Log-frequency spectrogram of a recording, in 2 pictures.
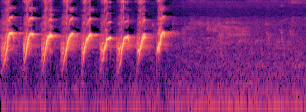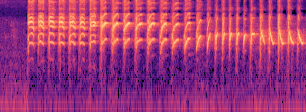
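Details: Vigorous song of a greater green leafbird: a run of rising swept notes, a short quiet gap, then a fast train of high layered chirps that slide lower toward the end.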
